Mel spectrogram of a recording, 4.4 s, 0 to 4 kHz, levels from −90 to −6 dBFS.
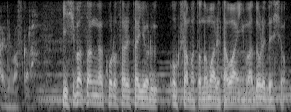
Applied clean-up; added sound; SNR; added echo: none; none; none; none.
